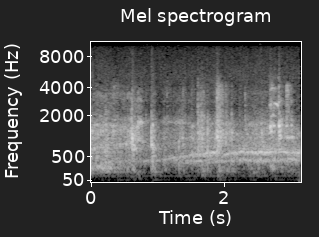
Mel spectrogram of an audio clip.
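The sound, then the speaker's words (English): A wooden bolt scrapes and knocks as it slides back, followed by a drawn-out, wavering creak of a door swinging open, with a few sharp clunks along the way. No one speaks. “All I have to do is pull the wooden bolt back, and the door will open.”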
